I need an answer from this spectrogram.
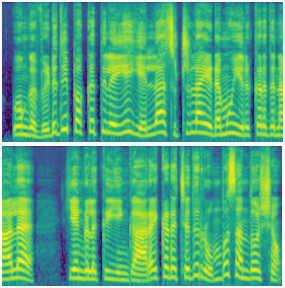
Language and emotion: Tamil, happy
